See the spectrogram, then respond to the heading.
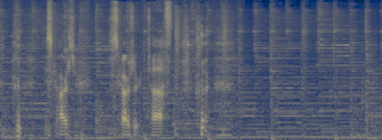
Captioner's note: chuckle; chuckle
